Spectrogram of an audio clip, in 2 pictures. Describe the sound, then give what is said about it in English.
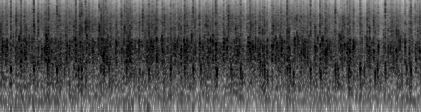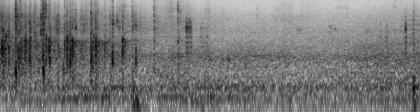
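A crowd applauds the promotions as they are being seated, with dense, loud clapping that holds steady for about seven seconds, then thins out and fades to a low murmur. “So as they're being seated, if we can give one more round of applause for all of our promotions.”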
